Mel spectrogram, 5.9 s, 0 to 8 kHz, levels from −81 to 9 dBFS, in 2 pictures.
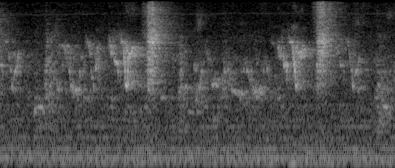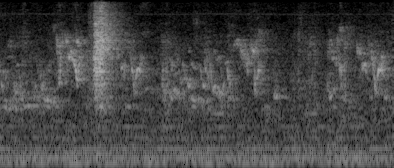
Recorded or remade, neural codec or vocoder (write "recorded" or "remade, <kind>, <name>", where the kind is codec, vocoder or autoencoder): recorded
